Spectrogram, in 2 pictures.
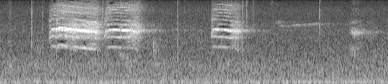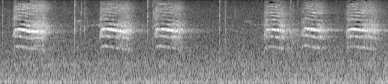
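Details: Rain falls at a Missouri farmhouse porch as agitated blue jays call: scattered harsh, buzzy screams in ones and twos, growing busier toward the end, with gutter drips and soft rain noise.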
